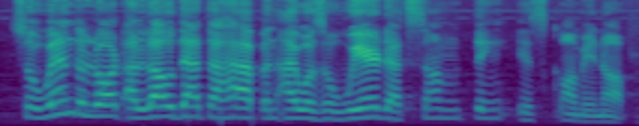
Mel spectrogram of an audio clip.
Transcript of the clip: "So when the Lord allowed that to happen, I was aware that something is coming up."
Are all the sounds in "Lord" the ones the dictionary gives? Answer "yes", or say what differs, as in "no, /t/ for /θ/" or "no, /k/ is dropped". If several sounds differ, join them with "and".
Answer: yes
